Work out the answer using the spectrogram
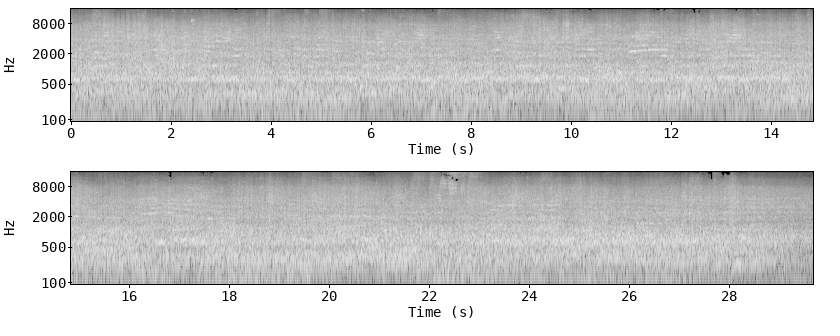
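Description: CSX intermodal freight train's cars rolling past, wheels clattering steadily over the rails with faint wheel squeal at times. The noise begins to fade near the end.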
